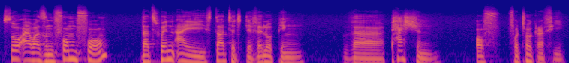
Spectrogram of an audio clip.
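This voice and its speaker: A young man from Zimbabwe, a guest entrepreneur, explaining at a slow, measured pace in a casual interview. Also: lowish voice, pushed and bright. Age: young adult.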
